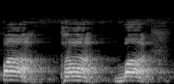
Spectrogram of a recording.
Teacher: होठ को मिला करके जो वर्ण बोले जाते हैं वो ओष्ठ्य वर्ण कहलाते हैं।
